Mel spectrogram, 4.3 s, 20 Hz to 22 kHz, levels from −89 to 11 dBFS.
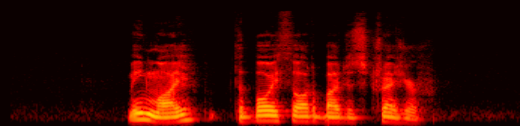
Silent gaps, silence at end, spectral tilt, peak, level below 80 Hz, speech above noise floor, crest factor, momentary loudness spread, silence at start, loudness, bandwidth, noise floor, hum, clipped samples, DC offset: none; 0.85 s; -6 dB/octave; -14 dBFS; -80 dBFS; 45 dB; 16 dB; 15 LU; 1.05 s; -29 LUFS; 15.5 kHz; -73 dBFS; none; under 0.1%; under 0.1%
